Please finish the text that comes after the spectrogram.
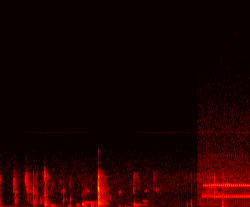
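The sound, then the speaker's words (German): A six-year-old boy from Schwaz in Tyrol imitates a doorbell with a few quick sung, tonal bursts, one ringing note standing out near the middle. A steadier, brighter sound takes over at the end. “Auch das ist eine tolle Türklingel, hier kommt ein Applaus.”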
